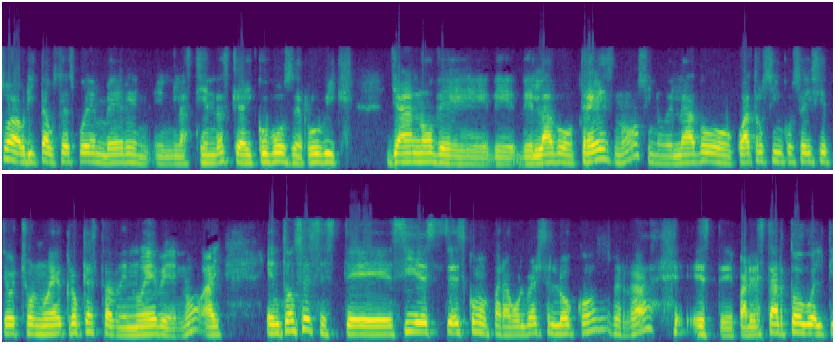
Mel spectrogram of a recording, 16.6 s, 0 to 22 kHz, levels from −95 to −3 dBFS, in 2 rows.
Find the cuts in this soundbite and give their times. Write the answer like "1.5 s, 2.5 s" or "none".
15.1 s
